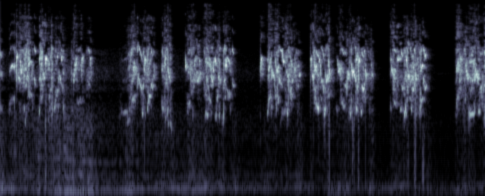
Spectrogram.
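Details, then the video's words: Sooty-headed bulbul, from a clear original song used as a master recording: regular short phrases of high, fizzy chatter, each about half a second long, repeated with brief gaps. "masteran balibu//suara asli jernih"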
